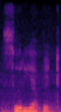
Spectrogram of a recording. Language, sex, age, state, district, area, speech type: Urdu, female, 30-45, Telangana, Hyderabad, urban, spontaneous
